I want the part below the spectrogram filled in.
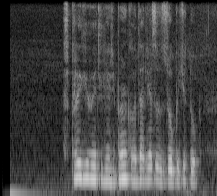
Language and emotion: Russian, neutral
